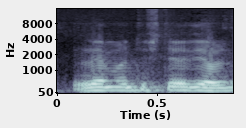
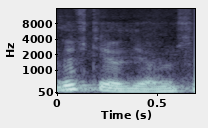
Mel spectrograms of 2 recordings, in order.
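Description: First: Said in the usual way. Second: Δεν set apart, pitched low and firm; stress on δεν. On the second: Shown as a demonstration. Preacher correcting the flock, δεν firmly stressed. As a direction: press on the word δεν to deny it.

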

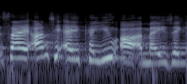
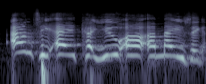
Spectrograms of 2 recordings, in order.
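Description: First: Said in the usual way. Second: "Auntie Edgar" called out higher and bolder; big voice. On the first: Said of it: "I said to him". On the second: Retold or imitated. Child told to use a big voice, proud call. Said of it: "say it in a big voice".

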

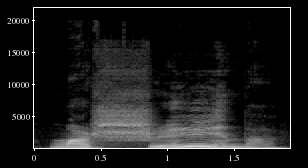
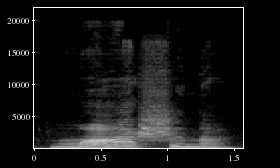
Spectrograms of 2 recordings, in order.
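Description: First: Машина stressed on the middle И, lengthened; stress on second syllable. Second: Машина stressed on МА, first А lengthened; stress on first syllable. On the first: Teacher contrasts syllables, putting машина's stress on the middle И. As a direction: put the weight on the И of машина. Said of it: "на другий склад". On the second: Teacher contrasts syllables, putting машина's stress on the first А. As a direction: put the weight on the first А of машина. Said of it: "на перший склад". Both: Shown as a demonstration.

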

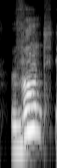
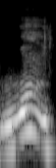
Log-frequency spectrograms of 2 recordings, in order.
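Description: First: Won't said as "vont", with a v; wrong v in won't. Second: Won't with a rounded w, like "uont"; correct w in won't. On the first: Teacher shows students what to avoid, won't mispronounced as "vont". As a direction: say won't with a Turkish v. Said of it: "won't değil arkadaşlar". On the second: Teacher shows students what to copy, won't with a rounded w. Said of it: "gibi yapın tamam mı". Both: Shown as a demonstration.

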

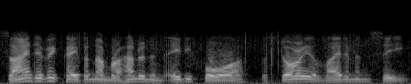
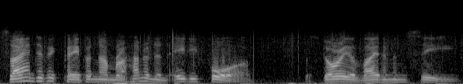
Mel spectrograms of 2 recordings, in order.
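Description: Both takes have the same delivery.

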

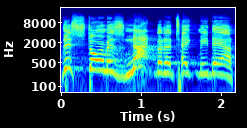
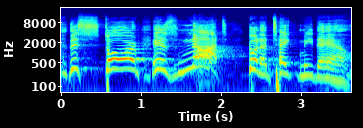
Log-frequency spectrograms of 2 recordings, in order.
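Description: First: High, loud, hammering the word not; loud preaching refrain. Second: High, loud and slow, each word of not stretched and shouted; slow shouted refrain. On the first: Preacher declaring victory over the storm to church, loud. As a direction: fire the line out, punching not. Refrain repeated, then slowed. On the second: Preacher's last shout to congregation over the storm, slow. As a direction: drag the line out as a roaring final cry. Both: Acted.

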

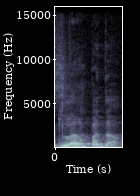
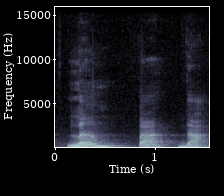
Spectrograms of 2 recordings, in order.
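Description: First: Said in the usual way. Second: "lâmpada" slowly as lâm, pa, da; split into syllables. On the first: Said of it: "Se eu separar". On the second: Shown as a demonstration. Teacher showing which syllable is strong, "lâmpada" split up. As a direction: leave gaps between the syllables of "lâmpada". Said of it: "Se eu separar, vai ficar assim".

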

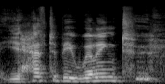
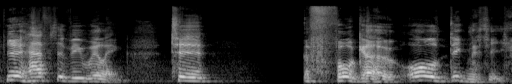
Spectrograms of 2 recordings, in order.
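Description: First: Said in the usual way. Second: Laughing through the words; cracking up mid-sentence. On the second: Real, not acted. Teacher laughing about forgoing dignity with puppets, laughing.

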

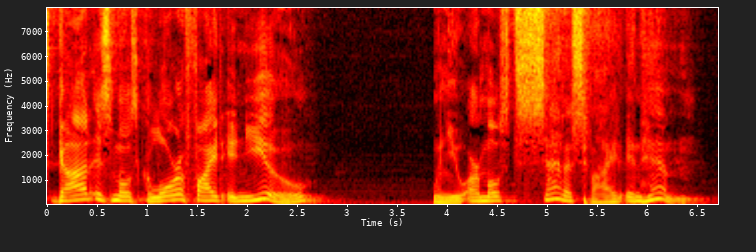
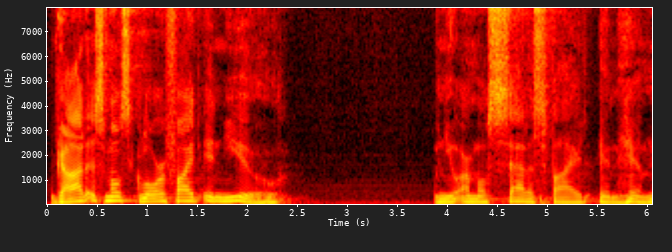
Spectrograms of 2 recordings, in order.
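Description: First: Slow, weighted "most glorified" and "most satisfied"; solemn slow creed; slow emphatic statement. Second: Softened repetition, falling to a hush; slower, softer repeat. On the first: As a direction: lay each word down slowly for the people. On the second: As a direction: stress on "most", dropping low on "him". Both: Shown as a demonstration. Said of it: "What we have been saying is this".

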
